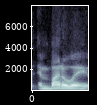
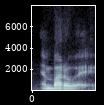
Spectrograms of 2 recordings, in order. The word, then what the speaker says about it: Mbadiwe: And my last name is Mbadiwe, which is spelled M for Mary, B for boy, A for apple, D for David, IWE, Mbadiwe.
